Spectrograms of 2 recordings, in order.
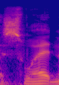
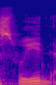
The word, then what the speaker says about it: Sweat: Yeah, because I was over here like, well, I mean, I'm a Montez Sweat guy as well, but I'm like, nah, or excuse me, yeah, Sweat, not Sweet.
